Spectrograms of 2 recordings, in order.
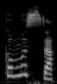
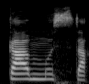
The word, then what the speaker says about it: kumusta: If you hear my pronunciation and then other people, when they say it, usually they say kamusta ka? Kamusta ka? So it sounds like it's spelled with a letter A, K-A-M, but technically it's spelled with a K-U-M. That's like the correct spelling of it. But the pronunciation usually is kumusta ka?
